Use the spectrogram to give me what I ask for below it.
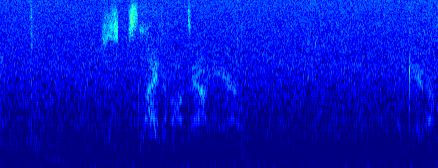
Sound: whispering

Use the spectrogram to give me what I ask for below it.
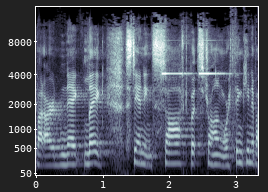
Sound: timer beeps

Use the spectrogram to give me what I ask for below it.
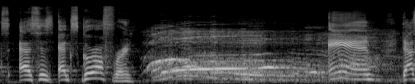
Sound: audience exclaiming

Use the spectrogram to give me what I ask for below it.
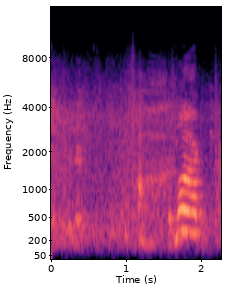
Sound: Susie sighs

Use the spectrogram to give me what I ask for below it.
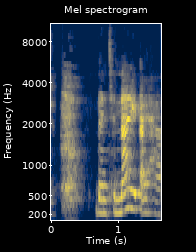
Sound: blowing sound

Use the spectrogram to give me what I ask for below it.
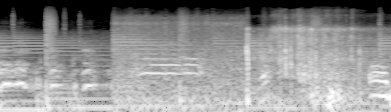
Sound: dog barking; softly shouting

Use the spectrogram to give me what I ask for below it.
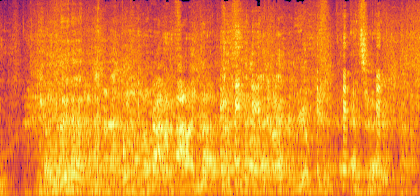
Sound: laughter

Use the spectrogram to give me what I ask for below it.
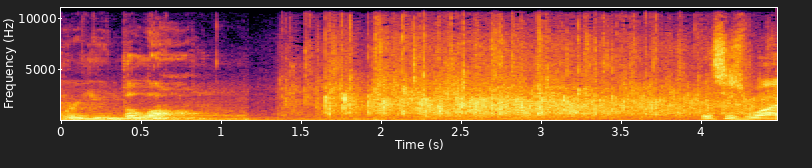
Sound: applause

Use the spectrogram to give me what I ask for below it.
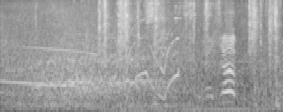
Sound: sirens blaring; guns cocking

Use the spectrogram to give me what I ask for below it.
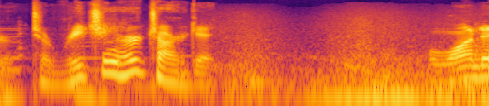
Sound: logo whooshes

